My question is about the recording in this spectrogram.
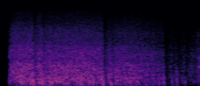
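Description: Air rushing through a wind tunnel, a loud steady noise that dies away about one and a half seconds in.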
